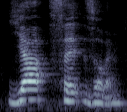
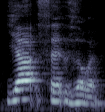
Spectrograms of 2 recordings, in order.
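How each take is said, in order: Both takes have the same delivery.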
